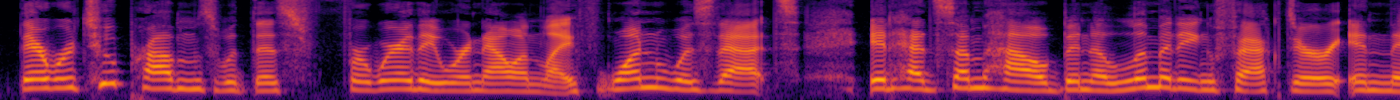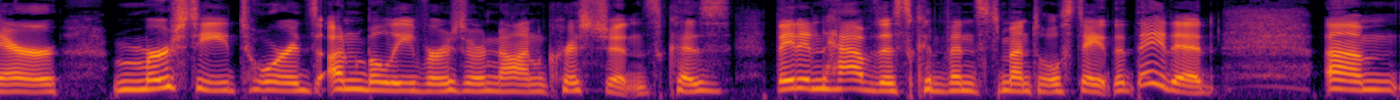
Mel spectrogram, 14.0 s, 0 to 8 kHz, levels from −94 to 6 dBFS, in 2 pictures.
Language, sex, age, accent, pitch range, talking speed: English, female, 30-49, American, 185-240 Hz, 180 wpm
